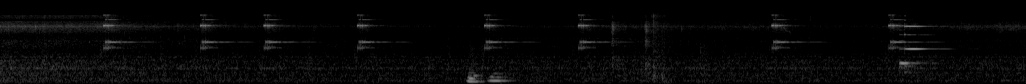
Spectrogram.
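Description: A handheld video game plays short, bright chimes again and again.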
